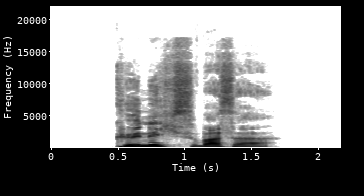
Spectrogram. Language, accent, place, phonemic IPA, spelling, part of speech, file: German, Germany, Berlin, /ˈkøːnɪçsˌvasɐ/, Königswasser, noun, De-Königswasser.ogg
- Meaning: aqua regia (extremely powerful mixture of acids)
